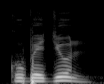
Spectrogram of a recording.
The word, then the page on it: ku bejung: Mpur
